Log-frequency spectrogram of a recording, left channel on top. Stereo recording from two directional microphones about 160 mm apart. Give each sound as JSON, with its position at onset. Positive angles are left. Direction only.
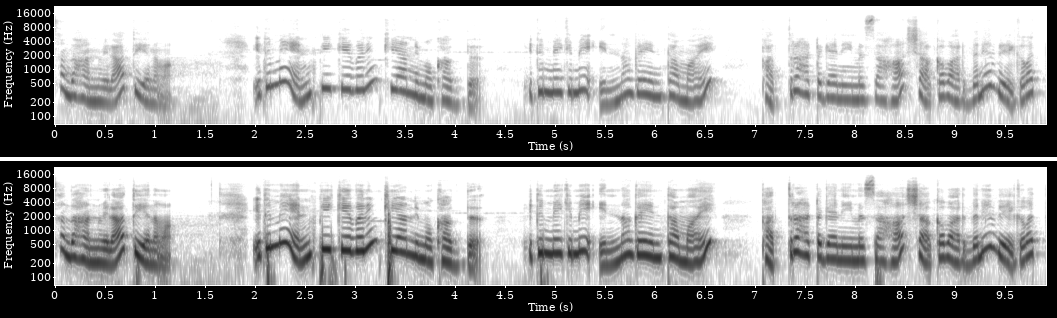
{"t": 0.0, "sound": "speech", "side_deg": -35}
{"t": 3.5, "sound": "speech", "side_deg": -25}
{"t": 3.8, "sound": "speech", "side_deg": -40}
